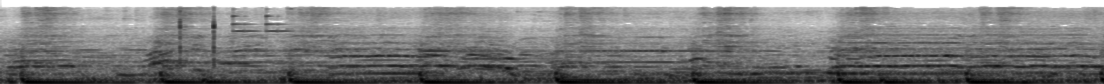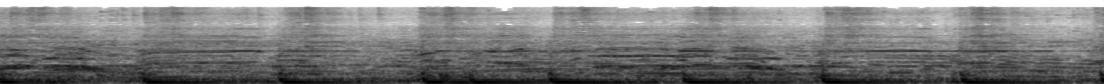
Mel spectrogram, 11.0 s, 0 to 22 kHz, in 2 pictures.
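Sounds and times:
crowd voices: 0:00.0 - 0:11.0
melody: 0:00.9 - 0:02.0.

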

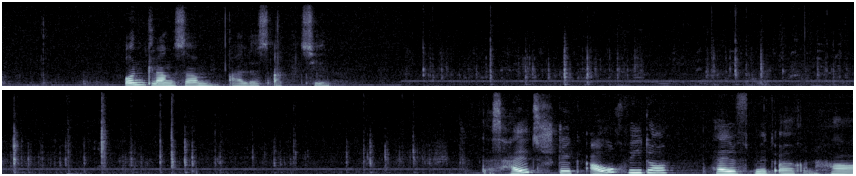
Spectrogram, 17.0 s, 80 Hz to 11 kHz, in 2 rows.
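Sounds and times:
faint steady whine: 0:00.0 - 0:17.0.

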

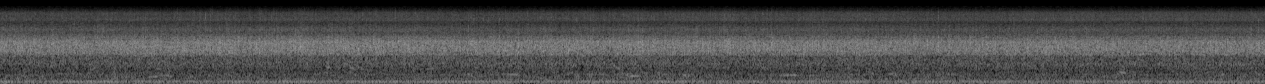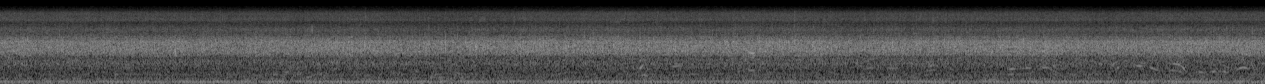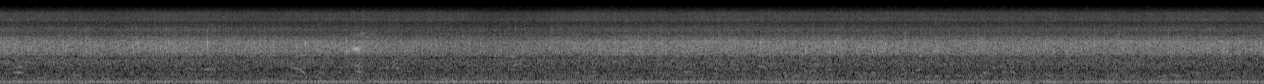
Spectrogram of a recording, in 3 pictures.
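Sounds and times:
fountain water splashing: 0:00.0 - 0:37.9.

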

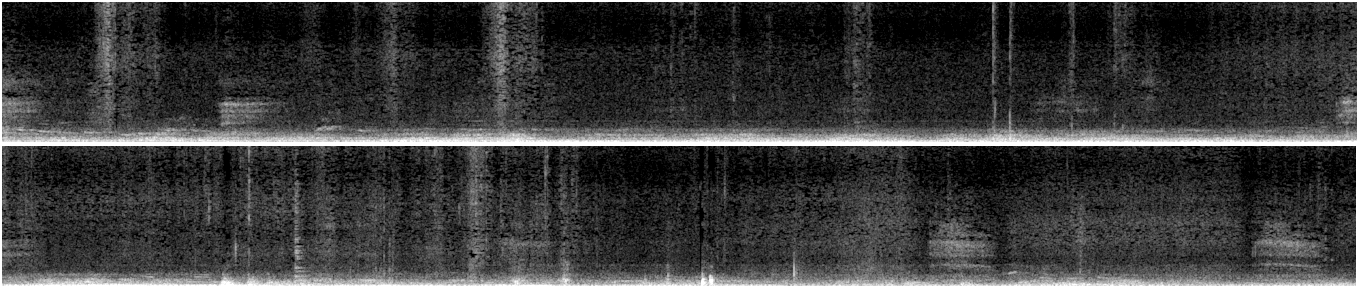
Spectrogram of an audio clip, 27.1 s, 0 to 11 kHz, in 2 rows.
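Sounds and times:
steady low hum: 0:00.0 - 0:27.0
dry grass rustling and crackling: 0:00.8 - 0:09.0, 0:12.1 - 0:23.4.

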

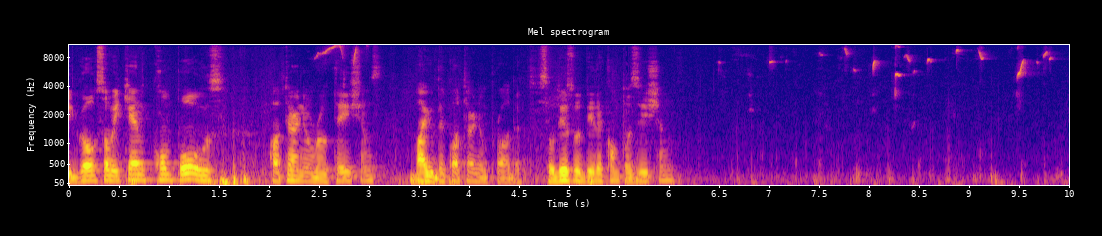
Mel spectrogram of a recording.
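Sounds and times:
marker squeaking on glass: 0:02.4 - 0:03.1, 0:06.5 - 0:10.0.

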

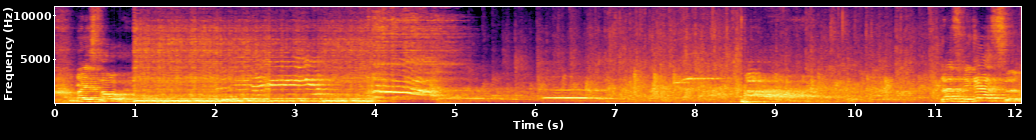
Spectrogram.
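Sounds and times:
audience applauding and cheering: 0:01.6 - 0:12.0
crowd shouting: 0:02.0 - 0:07.1, 0:07.8 - 0:10.4.

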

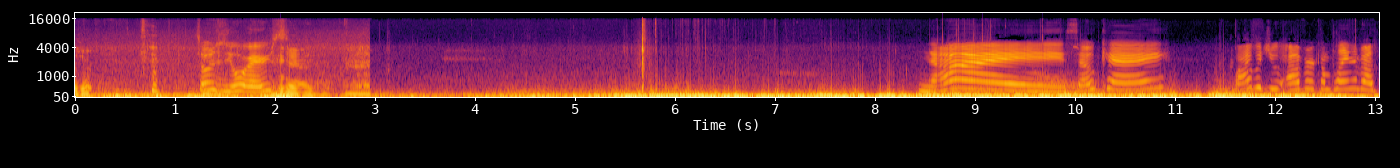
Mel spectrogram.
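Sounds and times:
wind on microphone: 0:00.0 - 0:13.0
person speaking: 0:00.7 - 0:03.0.

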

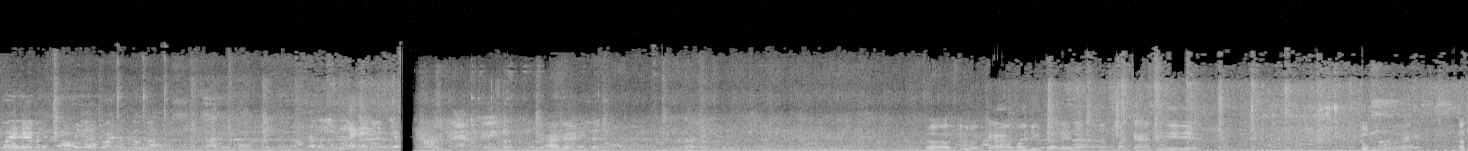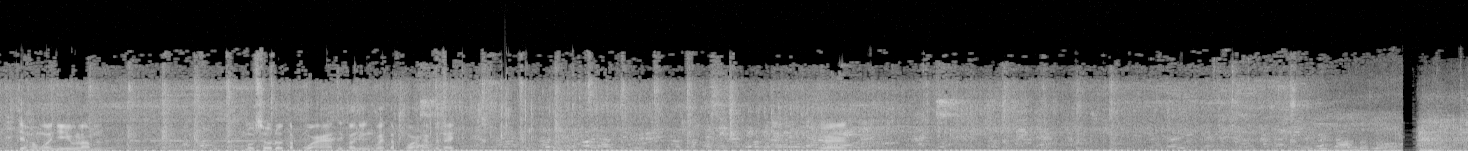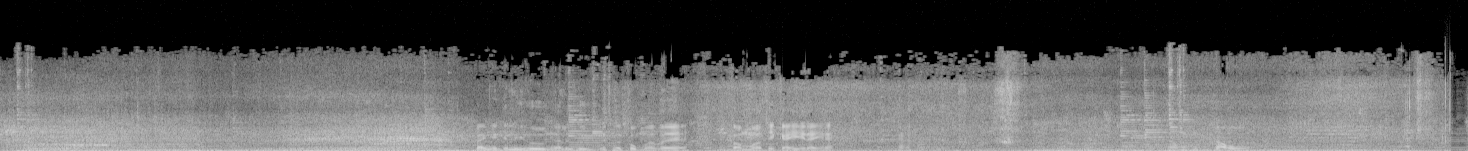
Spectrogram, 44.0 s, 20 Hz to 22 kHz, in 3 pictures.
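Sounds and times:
people talking: 0:00.0 - 0:07.6, 0:09.2 - 0:12.0, 0:12.6 - 0:15.8, 0:16.4 - 0:30.8, 0:34.1 - 0:42.0
motorbike engine idling: 0:00.0 - 0:32.6.

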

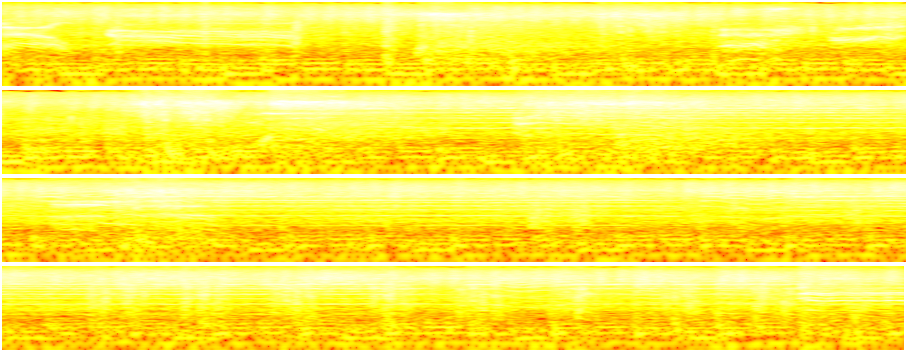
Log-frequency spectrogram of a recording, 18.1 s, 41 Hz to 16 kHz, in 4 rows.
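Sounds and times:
background music: 0:00.0 - 0:18.0
cartoon hits: 0:05.2 - 0:10.2.

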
